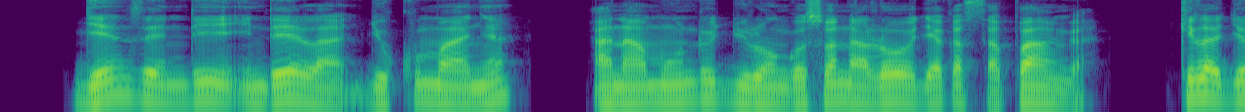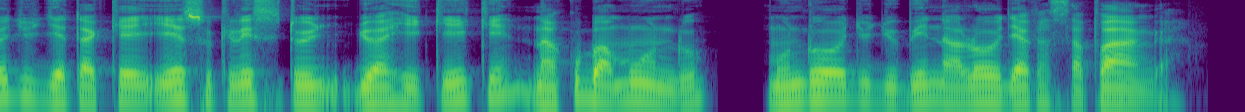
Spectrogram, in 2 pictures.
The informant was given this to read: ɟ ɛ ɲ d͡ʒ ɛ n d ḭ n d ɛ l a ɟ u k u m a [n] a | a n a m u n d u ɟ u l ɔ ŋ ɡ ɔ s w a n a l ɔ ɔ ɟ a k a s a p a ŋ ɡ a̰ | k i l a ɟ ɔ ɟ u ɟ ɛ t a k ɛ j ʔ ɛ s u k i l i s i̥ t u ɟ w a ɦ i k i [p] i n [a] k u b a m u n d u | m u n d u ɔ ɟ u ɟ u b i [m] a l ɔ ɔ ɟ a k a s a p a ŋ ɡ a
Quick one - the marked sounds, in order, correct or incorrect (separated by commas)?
incorrect, incorrect, correct, incorrect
